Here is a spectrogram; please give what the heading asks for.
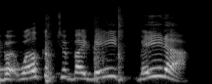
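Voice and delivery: accent from Maine. Greeting her audience of Mainers, doing a Maine accent. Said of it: "I can do the accent now".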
